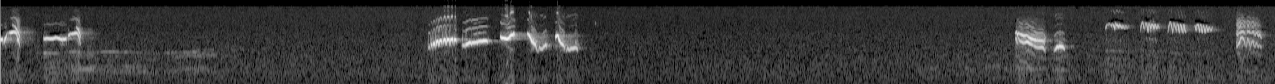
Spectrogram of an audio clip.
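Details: Orange-headed thrush singing, used as a lure to get a silent bird singing: bursts of rapid, varied whistled and chattering notes separated by pauses of a few seconds, ending with a quick series of high chirps.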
